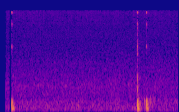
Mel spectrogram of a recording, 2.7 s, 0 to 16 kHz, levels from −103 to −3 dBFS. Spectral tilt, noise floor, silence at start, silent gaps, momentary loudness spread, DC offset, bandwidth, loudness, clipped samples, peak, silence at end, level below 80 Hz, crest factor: -6 dB/octave; -67 dBFS; 0.15 s; none; 24 LU; under 0.1%; 11.5 kHz; -45 LUFS; under 0.1%; -20 dBFS; 0.45 s; -72 dBFS; 28 dB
